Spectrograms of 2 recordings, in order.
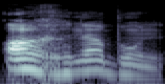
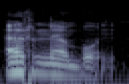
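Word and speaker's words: أرنب: Ernabun, attention, ne prononcez pas Arnabun. Le R, comme ça, Raoun. Donc, il faut prononcer R, comme ça, Ernabun.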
